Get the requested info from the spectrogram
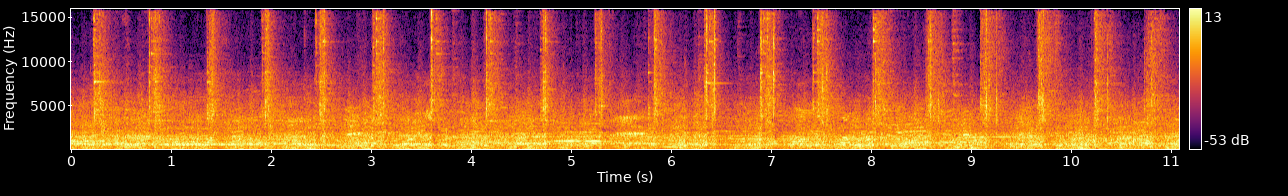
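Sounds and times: drums playing quick rhythm: 0.0 - 11.0
large crowd noise: 0.0 - 11.0.

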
